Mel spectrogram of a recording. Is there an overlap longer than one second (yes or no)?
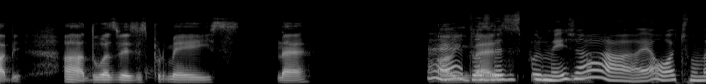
yes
